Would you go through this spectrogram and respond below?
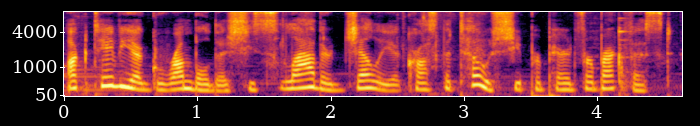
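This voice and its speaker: A woman's voice: mid-range voice, expressive, moderate pace. A woman reading scripted story narration as the narrator. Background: music.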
